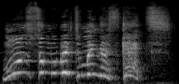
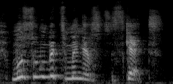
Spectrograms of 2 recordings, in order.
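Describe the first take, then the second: First: High, loud declaration; emphatic promise. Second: Said in the usual way. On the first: Real, not acted. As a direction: insist on it with force.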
